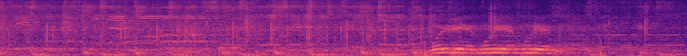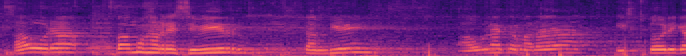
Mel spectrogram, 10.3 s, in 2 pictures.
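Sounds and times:
audience applause: 0.0s - 3.4s
speech: 3.2s - 4.4s, 5.2s - 10.2s.

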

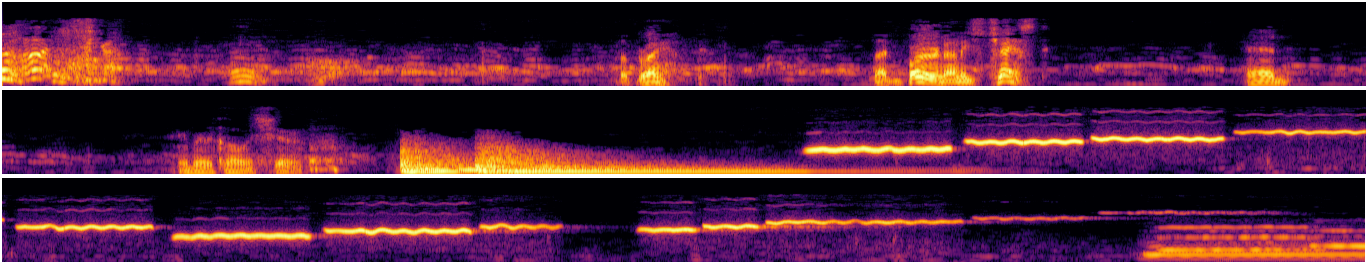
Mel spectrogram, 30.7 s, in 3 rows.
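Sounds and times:
speech: 0.4s - 2.5s, 4.6s - 5.3s, 6.5s - 7.9s, 9.3s - 9.8s, 11.6s - 13.3s
low resonant chord: 13.2s - 16.9s
whistled tune used as a radio program's signature signal: 16.2s - 30.6s.

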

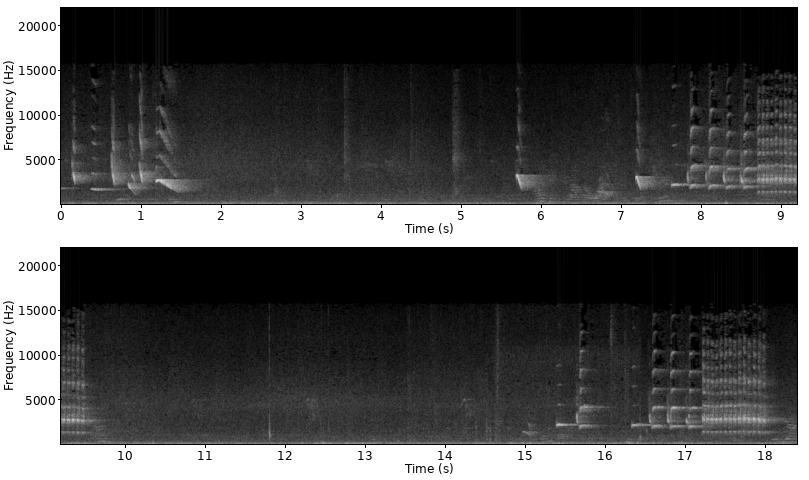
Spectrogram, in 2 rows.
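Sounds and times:
chopi blackbird song: 0.0s - 1.7s, 5.7s - 6.0s, 7.2s - 9.6s, 15.0s - 18.1s.

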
